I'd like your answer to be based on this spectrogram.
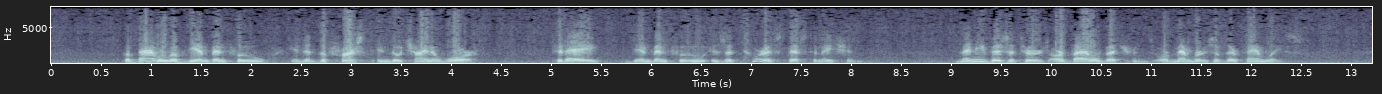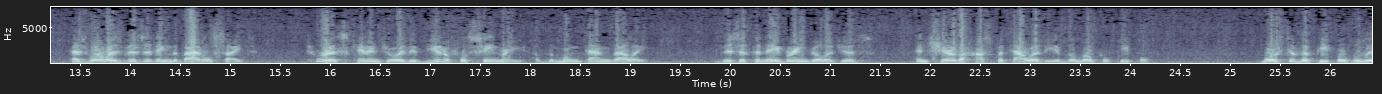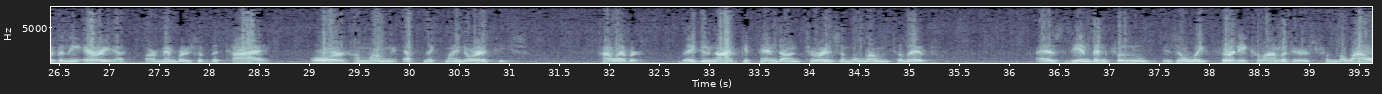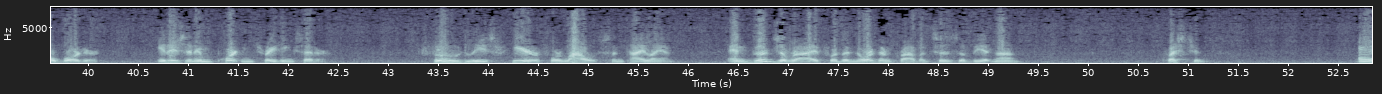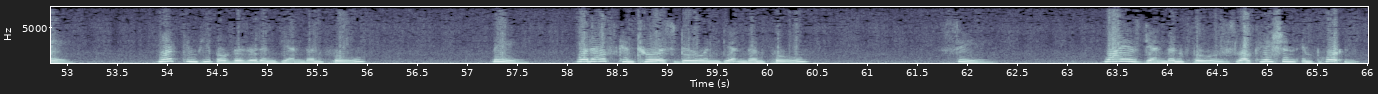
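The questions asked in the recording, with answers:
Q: What can people visit in Dien Bien Phu?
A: The battle site

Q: What else can tourists do in Dien Bien Phu?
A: Enjoy the scenery of the Mungtang Valley, visit neighboring villages, and share the hospitality of the local people

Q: Why is Dien Bien Phu's location important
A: It is only 30 km from the Lao border, so it is an important trading center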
